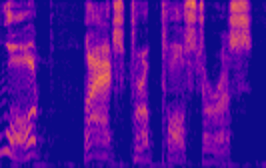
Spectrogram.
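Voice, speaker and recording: The voice is a raspy, put-on character voice. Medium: video game. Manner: earnest, wry.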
